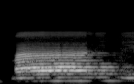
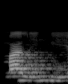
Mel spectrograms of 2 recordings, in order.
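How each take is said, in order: First: The first vowel is drawn out long. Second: The first vowel is kept short. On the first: This reading is used in the first prayer cycle. "mimnya memakai alif. Artinya dibaca panjang" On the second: This reading is used in the second prayer cycle. "mimnya tidak menggunakan alif"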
